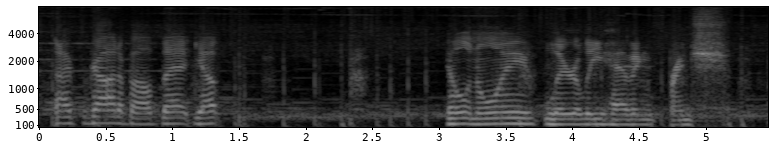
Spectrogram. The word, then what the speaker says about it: Illinois: Like when you look at the when you look at the state of Illinois and you look at that name with the two L's and ending with a silent S, you're like, "Oh yeah, no, that used to be French."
